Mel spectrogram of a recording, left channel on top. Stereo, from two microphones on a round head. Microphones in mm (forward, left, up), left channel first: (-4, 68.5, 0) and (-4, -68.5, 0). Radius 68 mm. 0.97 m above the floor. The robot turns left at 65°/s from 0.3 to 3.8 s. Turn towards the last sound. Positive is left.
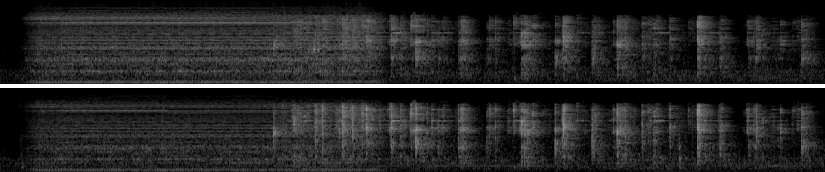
turn(degrees=-45)  # may be behind; listen again after turning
